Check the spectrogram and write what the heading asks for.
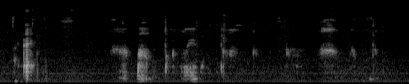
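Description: A person's faint, short vocal and mouth noises: a scatter of brief nasal grunts and clicks.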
